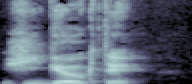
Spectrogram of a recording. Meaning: gigabyte
- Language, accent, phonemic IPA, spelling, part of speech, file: French, France, /ʒi.ɡa.ɔk.tɛ/, gigaoctet, noun, LL-Q150 (fra)-gigaoctet.wav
